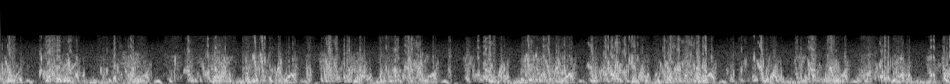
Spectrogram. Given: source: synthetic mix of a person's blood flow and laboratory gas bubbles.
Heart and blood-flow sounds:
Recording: Doppler ultrasound of blood flow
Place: precordium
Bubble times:
0.00-0.19 s: bubbles
0.36-0.81 s: bubbles
0.97-1.50 s: bubbles
1.65-2.37 s: bubbles
2.42-2.81 s: bubbles
3.04-3.15 s: bubbles
3.18-3.70 s: bubbles
3.77-4.31 s: bubbles
4.47-4.54 s: bubbles
4.62-5.12 s: bubbles
5.18-5.72 s: bubbles
5.85-6.50 s: bubbles
6.52-7.13 s: bubbles
7.25-7.84 s: bubbles
7.92-8.47 s: bubbles
8.54-9.13 s: bubbles
9.25-9.51 s: bubbles
From the record:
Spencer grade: 4 (maximum detectable bubble signal sounding continuously throughout systole and diastole of every cardiac period, and overriding the amplitude of the normal cardiac signals)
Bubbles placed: anywhere in the cardiac cycle

